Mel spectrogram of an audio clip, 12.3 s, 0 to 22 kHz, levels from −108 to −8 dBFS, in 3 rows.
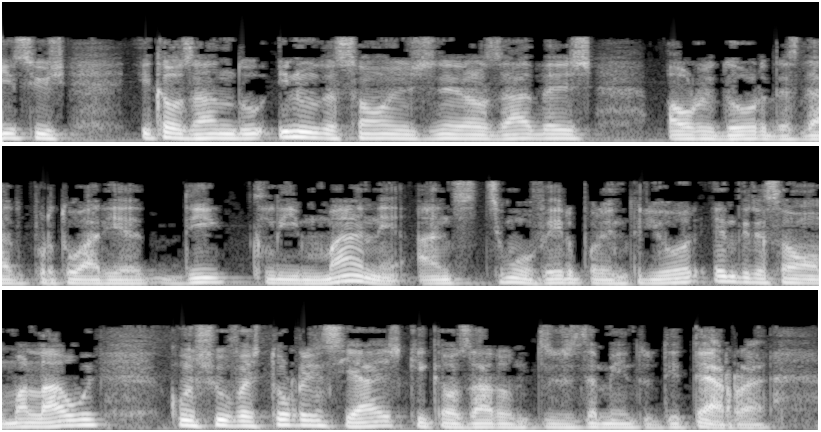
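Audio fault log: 2.92 s, concealed Bluetooth headset packet loss: a gap of about 7.5 ms, which fits a single lost headset frame, was filled by the receiver repeating the best-matching stretch of the preceding waveform, so there is no silence and no click, and the loss is barely noticeable in the otherwise continuous mSBC wideband sound. A plain dropout would leave a hole or a click, and a longer run of losses would turn buzzy and tonal. This one stays nearly hidden.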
